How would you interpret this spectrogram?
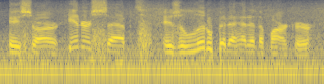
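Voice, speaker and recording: A man's voice: mid-range voice, fast. A middle-aged American man training as a pilot, talking through procedures and making radio calls over an aviation headset. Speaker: student pilot. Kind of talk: cockpit talk and radio calls. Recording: aviation headset audio with engine noise.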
